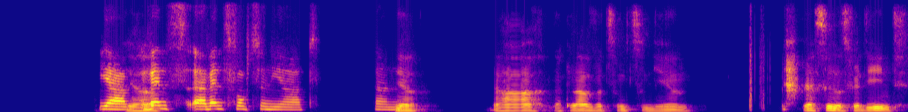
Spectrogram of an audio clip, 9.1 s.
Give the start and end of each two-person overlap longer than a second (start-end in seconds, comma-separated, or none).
none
